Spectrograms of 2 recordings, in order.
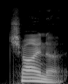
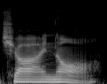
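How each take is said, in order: First: The word is said at a normal, natural pace. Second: The word is said slowly with exaggerated articulation.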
